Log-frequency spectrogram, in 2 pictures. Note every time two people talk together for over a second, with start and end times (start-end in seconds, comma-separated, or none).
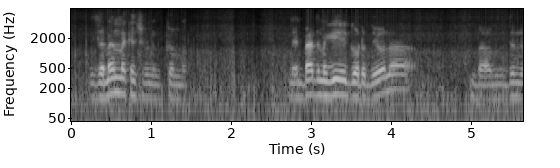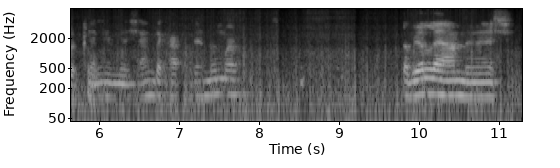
none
